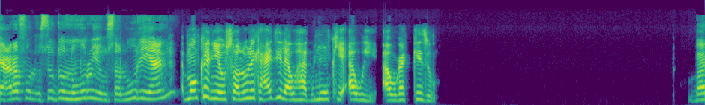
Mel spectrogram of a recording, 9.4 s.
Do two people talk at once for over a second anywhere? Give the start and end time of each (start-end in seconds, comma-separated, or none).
none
